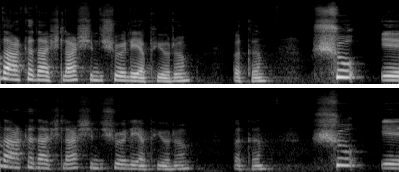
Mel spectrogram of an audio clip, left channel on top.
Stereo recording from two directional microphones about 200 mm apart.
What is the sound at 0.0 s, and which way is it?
Speech, 50° left (ahead or behind).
